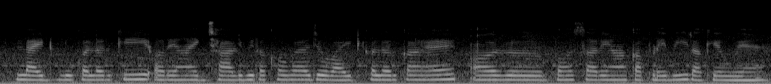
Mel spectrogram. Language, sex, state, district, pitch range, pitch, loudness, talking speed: Hindi, female, Bihar, Gopalganj, 205-215 Hz, 210 Hz, -32 LUFS, 200 wpm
